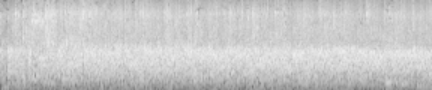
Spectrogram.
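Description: Audience applauding: dense, even clapping from a full hall.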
